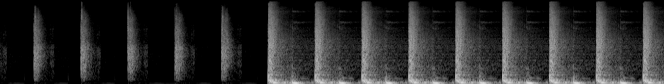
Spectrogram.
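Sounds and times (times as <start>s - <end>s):
drums: 2.7s - 6.6s.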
